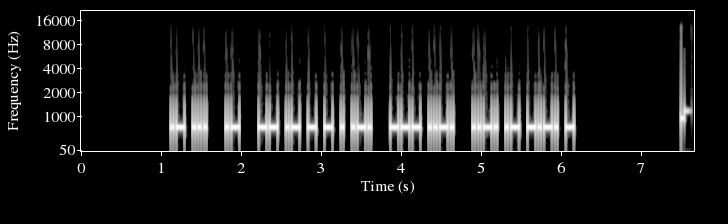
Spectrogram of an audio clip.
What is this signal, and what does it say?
Morse code, heard as a keyed tone, about 34 wpm, 700 Hz. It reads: AS A MATTER OF FACT
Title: Sets of 5 Words 35wpm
